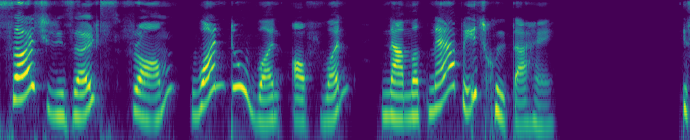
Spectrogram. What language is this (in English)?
Hindi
